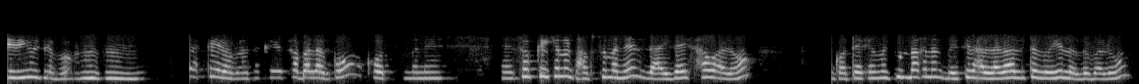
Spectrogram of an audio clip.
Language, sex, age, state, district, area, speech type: Assamese, female, 18-30, Assam, Udalguri, rural, conversation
